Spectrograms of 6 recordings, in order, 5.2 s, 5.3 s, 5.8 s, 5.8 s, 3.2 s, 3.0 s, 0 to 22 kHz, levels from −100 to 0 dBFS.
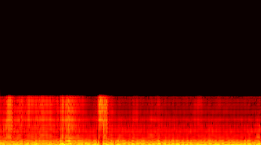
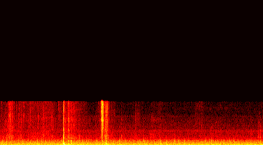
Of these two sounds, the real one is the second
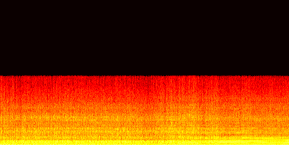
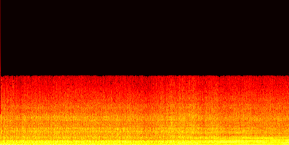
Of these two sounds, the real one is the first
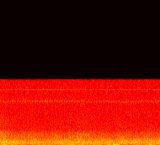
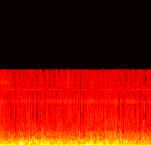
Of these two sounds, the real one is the first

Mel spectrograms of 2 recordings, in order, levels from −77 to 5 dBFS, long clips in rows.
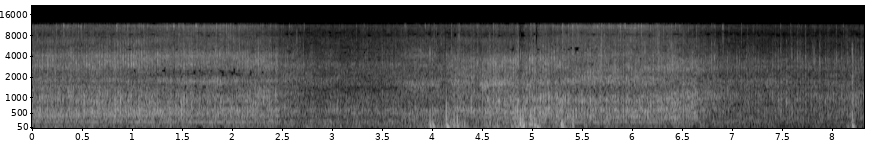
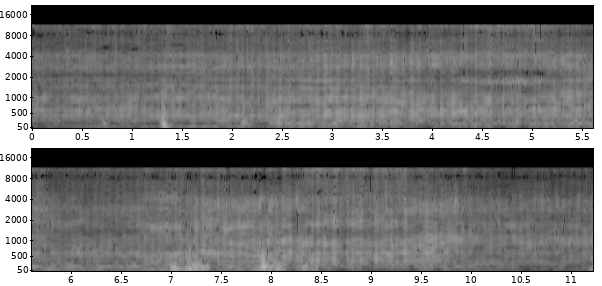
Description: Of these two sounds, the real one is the first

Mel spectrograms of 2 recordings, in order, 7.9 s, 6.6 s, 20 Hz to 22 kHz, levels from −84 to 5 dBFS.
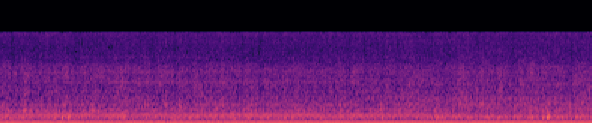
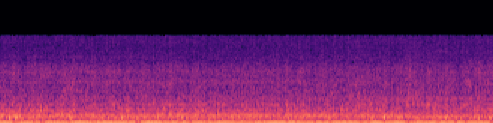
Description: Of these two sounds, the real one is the first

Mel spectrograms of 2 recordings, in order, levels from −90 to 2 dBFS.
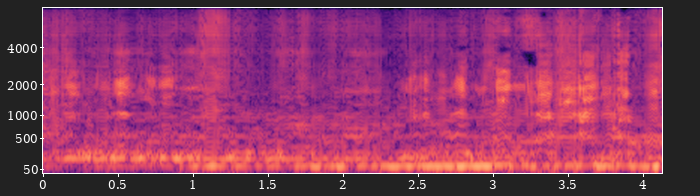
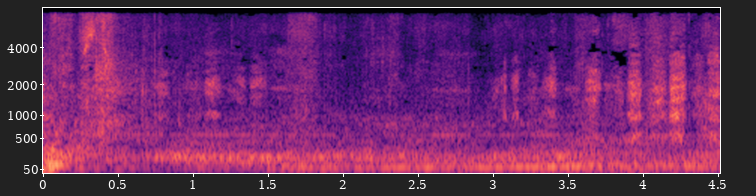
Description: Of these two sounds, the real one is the second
